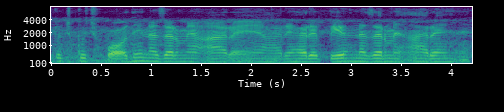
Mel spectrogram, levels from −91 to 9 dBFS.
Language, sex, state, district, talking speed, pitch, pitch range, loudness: Hindi, male, Gujarat, Valsad, 225 wpm, 160 Hz, 155-170 Hz, -18 LUFS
